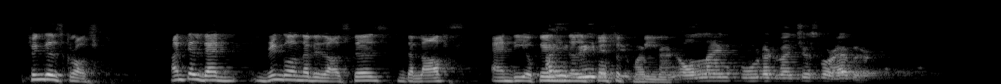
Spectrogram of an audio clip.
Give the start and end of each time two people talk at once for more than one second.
5.5-6.7

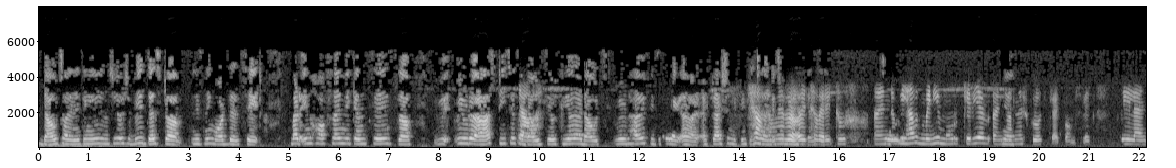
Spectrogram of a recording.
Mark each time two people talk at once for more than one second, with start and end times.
14.3-15.8

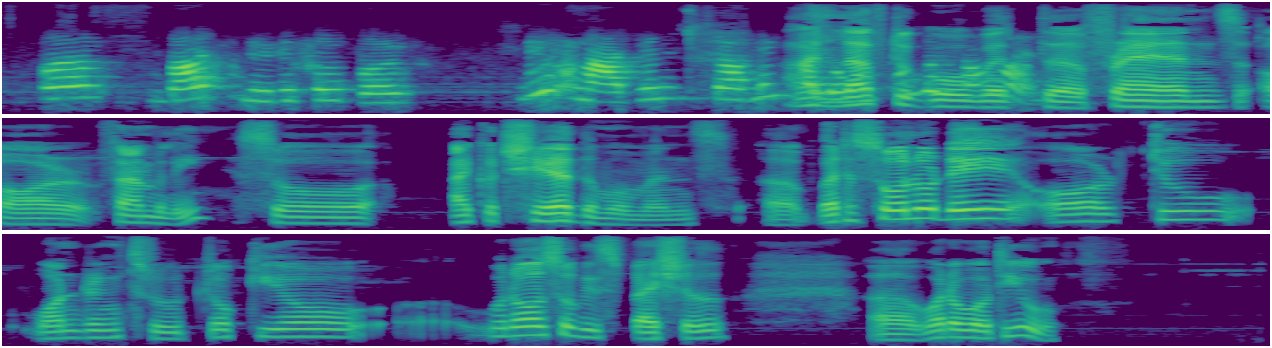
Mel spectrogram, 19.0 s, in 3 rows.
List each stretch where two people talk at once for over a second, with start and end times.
4.0-5.3

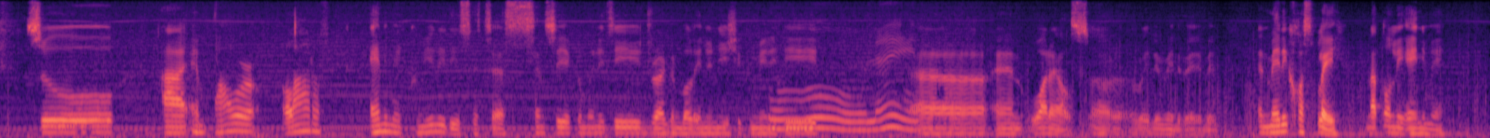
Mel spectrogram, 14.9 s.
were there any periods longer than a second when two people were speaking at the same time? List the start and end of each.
none

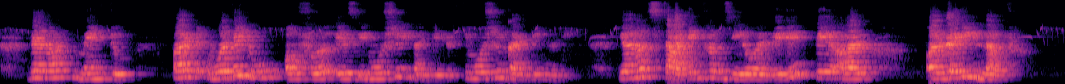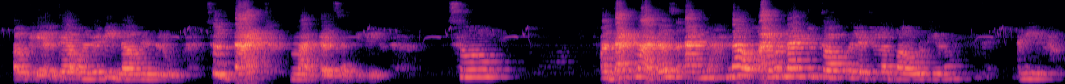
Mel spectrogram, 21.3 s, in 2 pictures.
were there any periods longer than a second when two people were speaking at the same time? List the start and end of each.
none

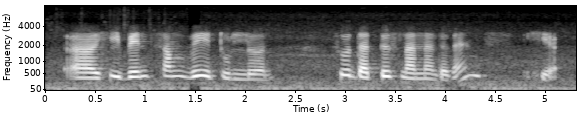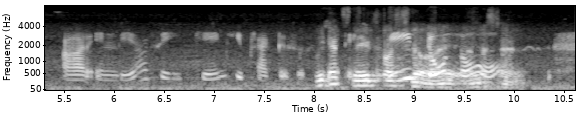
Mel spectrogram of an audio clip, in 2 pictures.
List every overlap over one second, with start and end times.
8.1-9.9

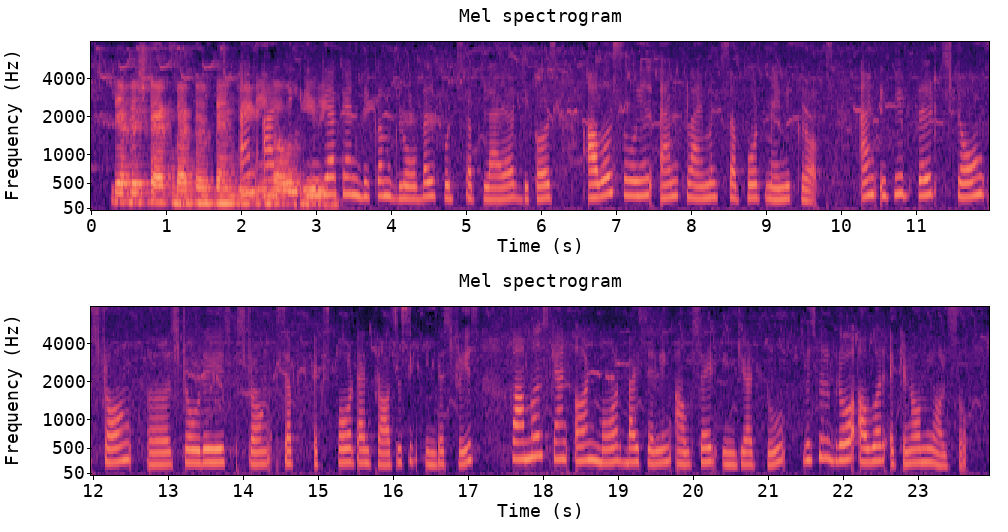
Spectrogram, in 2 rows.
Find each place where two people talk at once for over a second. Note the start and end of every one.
2.0-3.3

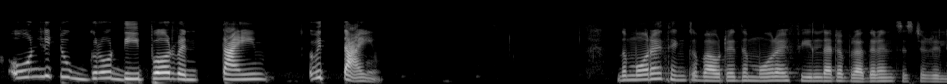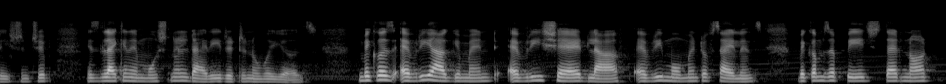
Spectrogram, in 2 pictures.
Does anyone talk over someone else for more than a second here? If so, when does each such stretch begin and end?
none

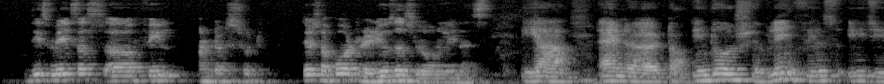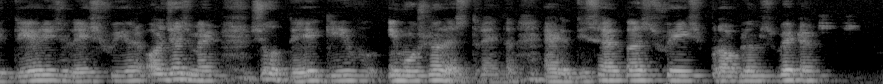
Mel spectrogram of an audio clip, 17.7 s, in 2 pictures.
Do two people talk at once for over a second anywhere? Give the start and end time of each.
none

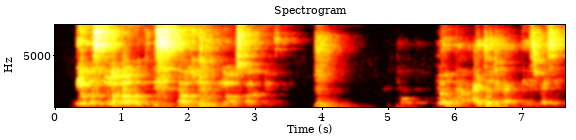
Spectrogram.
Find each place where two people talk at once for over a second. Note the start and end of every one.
none

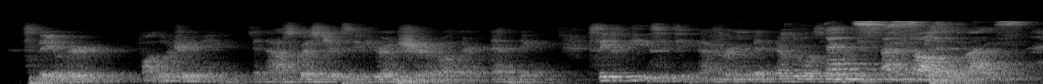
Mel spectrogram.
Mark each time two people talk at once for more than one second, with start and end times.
8.2-9.4

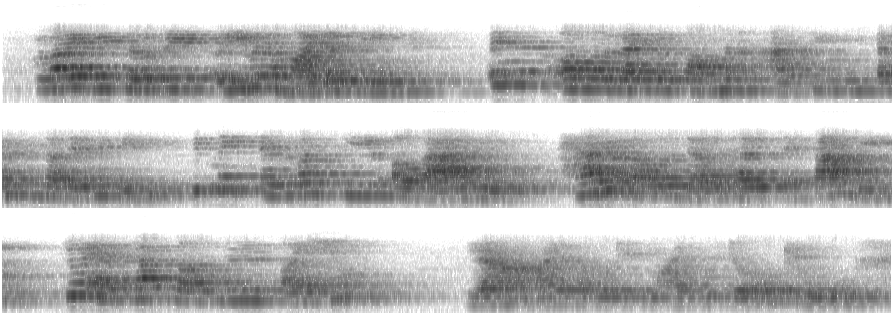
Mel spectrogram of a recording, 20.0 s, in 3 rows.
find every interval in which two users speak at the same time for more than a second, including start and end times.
none

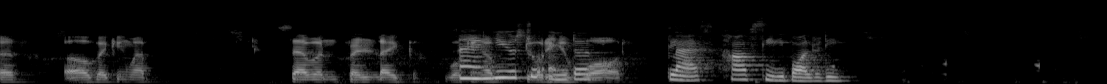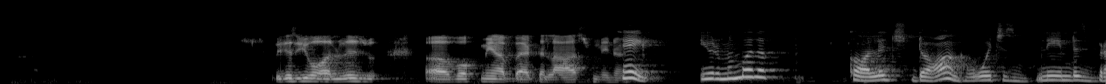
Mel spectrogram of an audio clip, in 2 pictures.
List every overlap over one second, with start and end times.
4.6-6.1

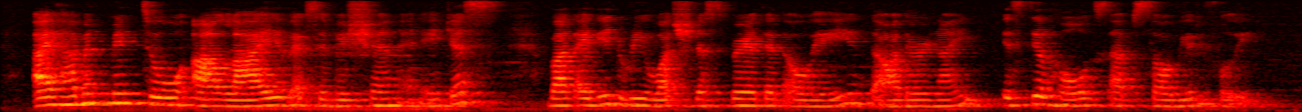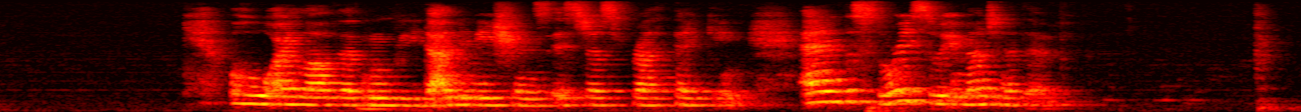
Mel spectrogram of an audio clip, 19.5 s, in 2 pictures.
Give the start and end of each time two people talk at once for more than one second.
none

